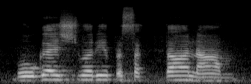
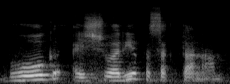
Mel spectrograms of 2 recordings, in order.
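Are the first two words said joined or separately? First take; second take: joined; separately. First: The first two words are merged into one word. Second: The first two words are said as separate words. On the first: "अगर हम इकट्ठे बोलते हैं जैसा है वैसा ही तो बहुत अच्छा लगेगा सुनने में" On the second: "अलग अलग बोल सकते हैं"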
